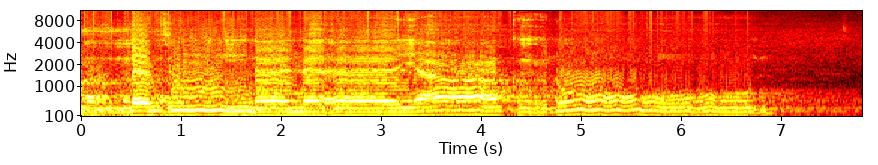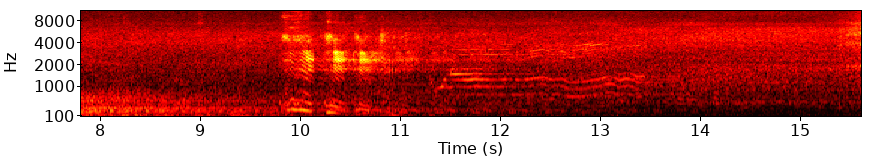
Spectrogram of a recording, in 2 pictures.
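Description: A crowd of men murmurs and talks quietly nearby.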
